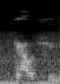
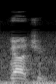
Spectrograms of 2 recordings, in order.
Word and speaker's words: Gautschi: And my guest today is Paul Gautschi. And please help me pronounce that properly, Paul. Gautschi, you got it. Gautschi.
